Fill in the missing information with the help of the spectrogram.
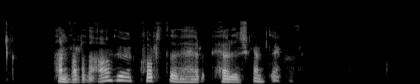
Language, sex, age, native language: Icelandic, male, 20-29, English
